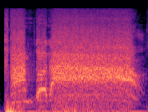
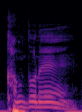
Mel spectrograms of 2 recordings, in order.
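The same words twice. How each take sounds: First: Long, high, loud yell; alarm shout. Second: Said in the usual way. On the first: Shown as a demonstration. Preacher showing how to yell at a robber, alarm shout. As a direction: scream it out to scare off a robber. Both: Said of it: "소리 지르라니까".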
